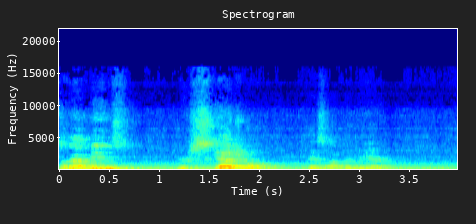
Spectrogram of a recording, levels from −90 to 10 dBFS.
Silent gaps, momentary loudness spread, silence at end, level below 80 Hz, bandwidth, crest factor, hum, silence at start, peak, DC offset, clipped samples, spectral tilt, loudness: none; 15 LU; 0 s; -44 dBFS; 16 kHz; 18 dB; none; 0 s; -10 dBFS; under 0.1%; under 0.1%; -5.5 dB/octave; -30 LUFS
